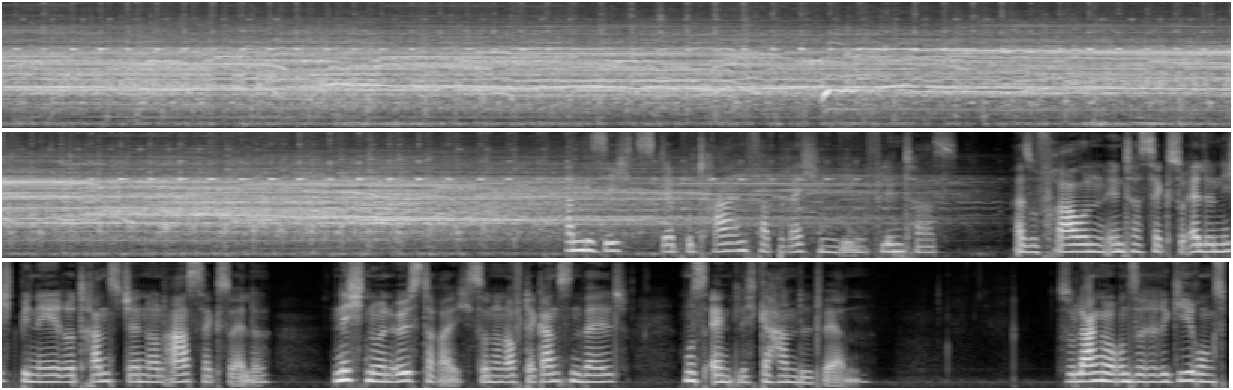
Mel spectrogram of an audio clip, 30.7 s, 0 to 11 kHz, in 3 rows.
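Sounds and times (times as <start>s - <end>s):
large crowd of women screaming at a protest on Minoritenplatz in Austria: 0.0s - 18.5s
speech: 15.0s - 27.8s, 29.3s - 30.7s.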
